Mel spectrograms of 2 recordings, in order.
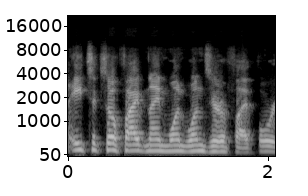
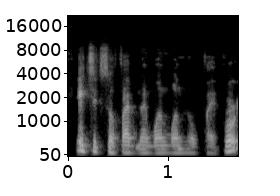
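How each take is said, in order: First: The number is read out at normal speed. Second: The number is rattled off very quickly.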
